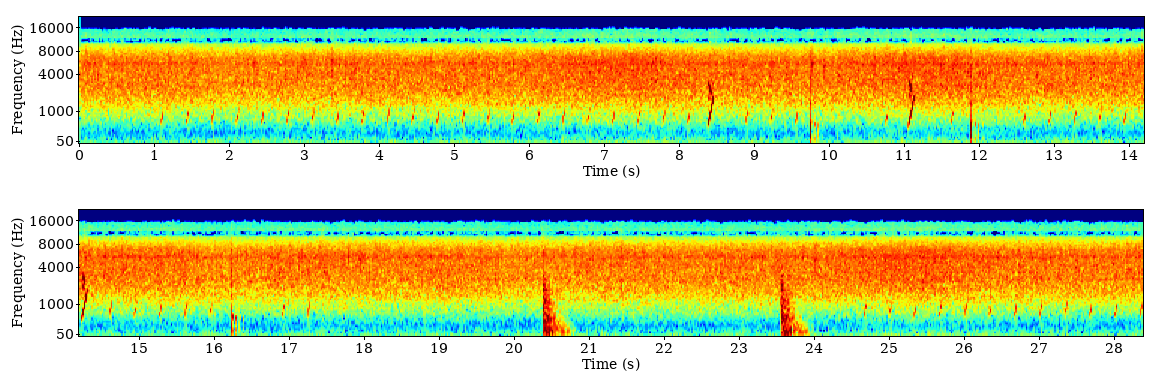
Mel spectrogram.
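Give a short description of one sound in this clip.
Quick footsteps tap along the ground.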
